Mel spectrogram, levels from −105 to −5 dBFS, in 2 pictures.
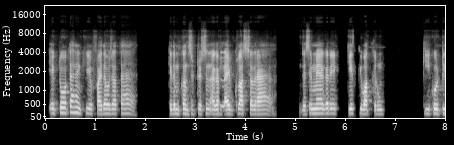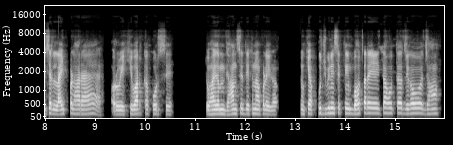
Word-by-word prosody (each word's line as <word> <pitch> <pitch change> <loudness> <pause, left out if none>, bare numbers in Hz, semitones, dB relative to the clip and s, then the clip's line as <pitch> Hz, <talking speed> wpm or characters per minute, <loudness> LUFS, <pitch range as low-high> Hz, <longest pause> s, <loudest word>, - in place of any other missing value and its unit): एक 170 - -2
तो 185 - +3
होता 195 +2 +1
है 185 - 0
कि 175 - -12
ये 165 - 0
फ़ायदा 155 0 +1
हो 165 - +1
जाता 160 +1 -3
है 160 -4 -8 0.7
कि 160 - 0
एकदम 160 0 +1
कॉन्सन्ट्रेशन 160 +1 -1
अगर 155 -1 +2
लाइव 150 +1 +5
क्लास 160 -1 +3
चल 155 - +1
रहा 150 +1 +3
है। 145 - -13 0.5
जैसे 145 +3 -2
मैं 170 +1 +5
अगर 175 +1 +1
एक 170 0 0 0.2
केस 165 0 +2
की 165 - -4
बात 155 0 +3
करूँ 150 0 -5 0.8
कि 160 0 -4
कोई 165 - +5
टीचर 165 +1 +1
लाइव 150 +1 +4
पढ़ा 160 -3 +1
रहा 155 +1 0
है - - -11 0.2
और - - 0
वो 145 - +2
एक 140 0 -1
ही 155 - -1
बार 155 0 +3
का 160 - -2
कोर्स 160 -1 -4
है। 140 -1 -5 0.7
तो 150 - 0
वहाँ 150 +1 +4
एकदम 155 0 +3
ध्यान 150 +3 +1
से 170 +2 -3
देखना 160 0 -1
पड़ेगा, 140 -2 -1
क्योंकि 155 +2 -4
आप 155 - -2
पूछ 175 -2 -2
भी 185 - +1
नहीं 185 - +4
सकते। 175 0 0
बहुत 170 +2 0
सारे 185 -1 +5
ऐसा 175 +2 0
होता 180 0 -3
है 180 - +2
जगह 175 +1 +2
जहाँ 165 +1 -3
160 Hz, 235 wpm, -21 LUFS, 155-170 Hz, 0.8 s, लाइव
